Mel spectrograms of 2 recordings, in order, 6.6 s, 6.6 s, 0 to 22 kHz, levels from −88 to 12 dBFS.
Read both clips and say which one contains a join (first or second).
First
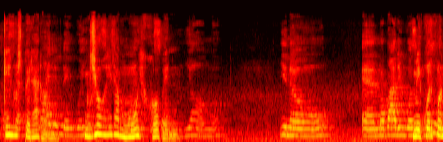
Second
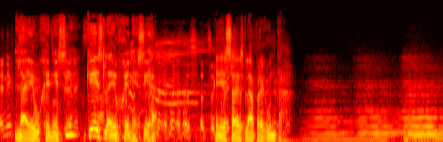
first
